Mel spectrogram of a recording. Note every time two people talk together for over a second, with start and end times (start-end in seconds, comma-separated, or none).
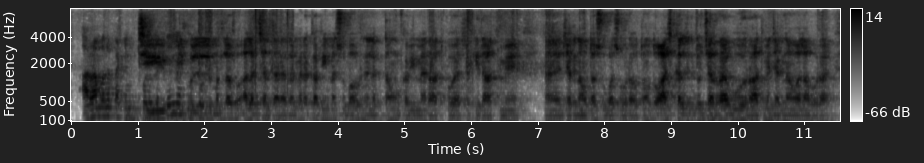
0.8-2.1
